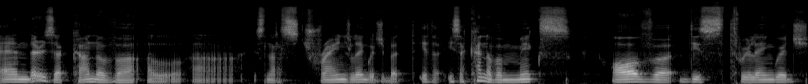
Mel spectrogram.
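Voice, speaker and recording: Speaking at a fairly slow pace, a man with an Italian accent keeps a medium pitch and fairly even intonation. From Italy. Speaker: coding YouTuber. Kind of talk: live stream tutorial with Q&A. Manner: casual, hesitant with fillers.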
